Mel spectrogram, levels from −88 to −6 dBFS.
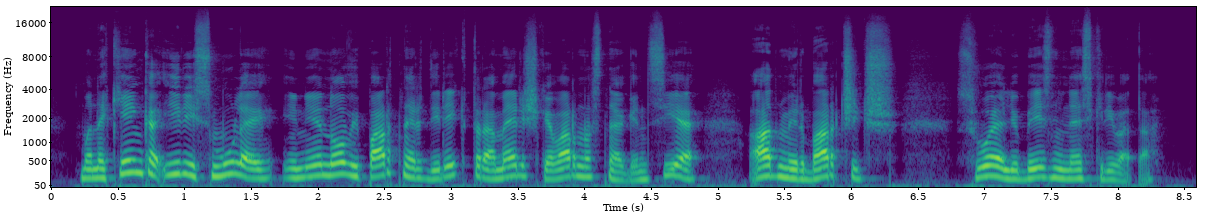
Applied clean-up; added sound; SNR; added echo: none; none; none; none.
